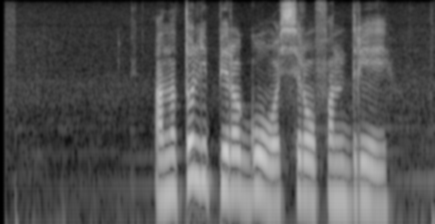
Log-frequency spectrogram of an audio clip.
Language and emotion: Russian, neutral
